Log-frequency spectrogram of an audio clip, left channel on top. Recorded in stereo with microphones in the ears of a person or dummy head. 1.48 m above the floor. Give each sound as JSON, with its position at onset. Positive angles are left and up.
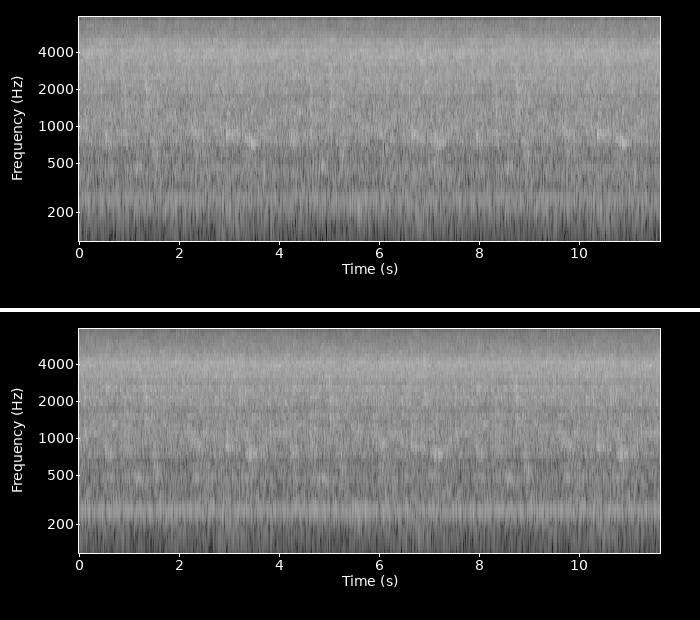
{"t": 0.0, "sound": "running water", "side_deg": -15, "distance_m": 3.0}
